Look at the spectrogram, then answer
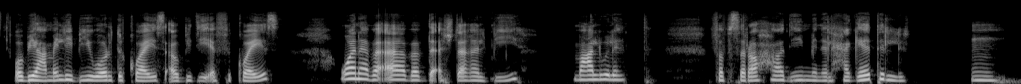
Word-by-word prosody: وبيعمل 190 -1 +3
لي 215 -1 +2
بيه 190 +1 -1
Word 190 0 -3
كويس 175 -1 +1
أو 165 - +1
PDF 165 0 -5
كويس، 175 +8 +1 0.6
وأنا 255 -1 +5
بقى 215 0 +4
بابدأ 200 -2 0
أشتغل 185 -2 -1
بيه 180 +12 -7 0.6
مع 215 0 +4
الولاد، 220 -1 0 0.8
فبصراحة 190 +2 0
دي 200 +1 -4
من 185 -2 -5
الحاجات 180 +6 0
ال 185 -6 -2 0.7
امم. 190 -2 -5
190 Hz, 125 wpm, -21 LUFS, 180-210 Hz, 0.8 s, وأنا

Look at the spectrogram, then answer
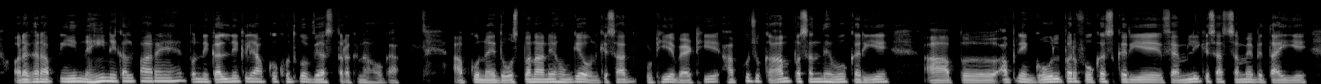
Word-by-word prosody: और - - +1
अगर 120 +3 +3
आप 115 - +1
ये 135 0 +4
नहीं 130 +2 +5
निकल 150 -1 +2
पा 145 -1 +1
रहे 150 +1 +2
हैं, 165 +3 -1
तो 125 - -6
निकलने 120 +2 +2
के 135 -1 -5
लिए 135 - +2
आपको 125 +1 -5
खुद 125 -2 -4
को 135 - -1
व्यस्त 110 0 -1
रखना 100 +1 -6
होगा। 95 -1 -10 0.6
आपको 105 +6 -1
नए 100 0 +2
दोस्त 100 +1 0
बनाने 115 +1 +4
होंगे, 120 +1 +1
उनके 105 -1 0
साथ 110 -1 0 0.2
उठिए-बैठिए। 110 +2 -1
आपको 115 +7 -4
जो 140 - -2
काम 125 +3 +1
पसंद 125 0 +1
है, 125 - +3
वो 120 +1 +1
करिए। 115 +2 0 0.4
आप, 95 +3 -1 0.4
अपने 115 +3 0
गोल 125 +4 +5
पर 135 - +5
फ़ोकस 120 -1 -1
करिए, 110 -1 +1
फ़ैमिली 110 +5 0
के 130 -1 -4
साथ 115 -1 0
समय 115 0 0
बिताइए। 100 -2 -2
115 Hz, 205 wpm, -23 LUFS, 105-125 Hz, 0.6 s, नहीं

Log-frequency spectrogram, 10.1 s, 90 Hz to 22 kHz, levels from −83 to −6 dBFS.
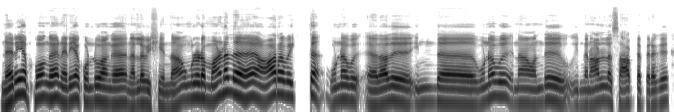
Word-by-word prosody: நெறைய 205 +11 +4 0.2
போங்க, 185 +1 +1 0.2
நெறையா 165 +4 +2
கொண்டு 155 +1 -2
வாங்க! 145 -2 +1 0.3
நல்ல 135 +3 -2
விஷயம் 120 -2 -6
தான். 135 +6 0
உங்களோட 185 +1 +2
மனத 225 +7 +3 0.5
ஆற 215 +2 +5
வைத்த 195 +2 -5 0.3
உணவு, 165 +1 -1 0.3
அதாவது 150 +4 +2 0.3
இந்த 150 +1 -7 0.7
உணவு 195 +4 -1 0.2
நான் 145 -1 -2
வந்து 155 +4 -5 0.4
இந்த 135 +1 -8
நாள்ல 155 +2 -2
சாப்ட்ட 140 +1 -2
பிறகு 130 +4 -4
155 Hz, 130 wpm, -18 LUFS, 140-180 Hz, 0.7 s, ஆற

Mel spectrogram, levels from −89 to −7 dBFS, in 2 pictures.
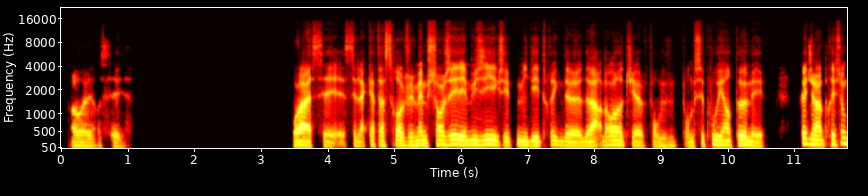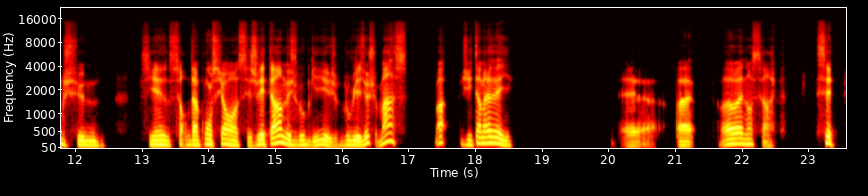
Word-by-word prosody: Ah, 100 -1 0
ouais, 100 -1 -1
non, 95 - -9
c'est 90 -1 -8 2.5
Ouais 115 -1 +8
c'est 105 -3 -4
c'est - - -6
la - - 0
catastrophe. 120 0 +1
Je 110 - -6
vais 110 - +1
même 125 0 +4
changer 130 +3 +3
les 125 -1 +4
musiques, 125 0 +2
j'ai 110 -3 -4
mis 120 -3 +1
des 115 0 +1
trucs 115 +2 -6
de 105 -2 +1
de 105 - -2
hard 110 +1 +4
rock 120 -1 +2 0.2
pour 100 0 -7
m 100 0 -8
pour - - -8
me 105 - -3
secouer 125 +3 0
un 120 -1 +2
peu, 130 +3 +3
mais 100 -4 -1 0.5
en - - +7
fait, 155 - +5
j'ai 140 - +2
l'impression 130 +5 +3
que 145 - -3
je - - -7
suis, 125 - -4
hem 115 -2 -3 0.6
s'il 125 - -8
y - - +2
a 130 - +2
une 130 -2 +1
sorte 120 +2 -5
d'inconscience, 125 -2 0
je 110 +4 -4
l'éteins, 155 +7 +5
mais 145 -7 +1
je 120 - -5
l'oublie, 125 +1 -3
et 110 - -1
j'ou 100 - -9
j'ouvre 125 0 -3
les 120 +1 +2
yeux, 175 - +1
je - - -9
fais: - - -15
«Mince, 225 -5 -2 0.4
bah, - - 0 0.2
j'ai 130 0 -5
éteint 165 +7 +1
le 165 - +2
réveil». 150 -10 +1 1.6
Et - - -16
heu, 100 0 -5 0.6
ouais. 110 0 +2 0.4
Ouais, 130 +4 -2
ouais, 150 0 +3
non 145 0 -2
c'est 125 -5 -10
un 100 - -7 0.7
c'est - - +1
120 Hz, 185 wpm, -23 LUFS, 110-130 Hz, 2.5 s, Ouais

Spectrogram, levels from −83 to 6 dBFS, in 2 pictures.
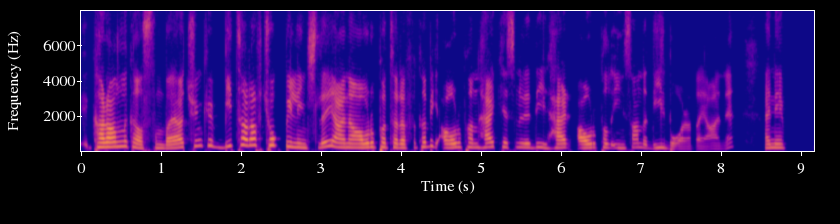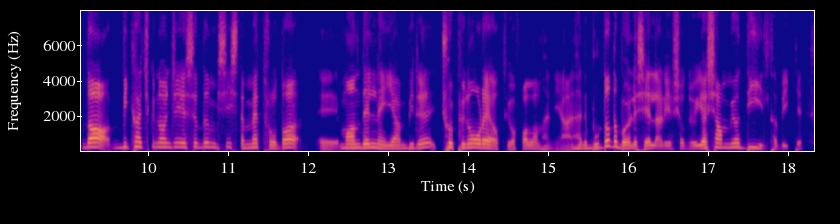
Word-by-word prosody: karanlık 260 +2 +7
aslında 200 -2 -1
ya 220 +4 +4
çünkü 325 +5 -5 0.2
bir 310 +3 -1
taraf 360 0 +5
çok 360 -2 +1
bilinçli. 240 -3 0
Yani, 240 -5 +3
Avrupa 230 +2 +3
tarafı 220 0 -1
tabii 265 +6 -2
ki - - -10
Avrupa'nın 230 +2 -1
her 245 +2 +3
kesimi 250 -2 -6
de 230 -1 -3
değil, 235 -4 -7
her 220 +1 +2
Avrupalı 215 +1 0
insan 210 +4 -7
da 195 -3 -11
değil 220 +2 -6
bu 155 0 -9
arada, 150 0 -15
yani. 160 - -14 0.4
Hani, 220 +1 -3 0.4
daha 255 +1 +8
birkaç 250 +5 -2
gün 260 - -10
önce 245 0 -2
yaşadığım 245 0 -3
bir - - -8
şey 245 - -5
işte, 220 -3 -4
metroda, 220 0 -1 0.3
eee, - - -11
mandalina 215 +1 +1
yiyen 180 -1 -4
biri 215 +4 -4
çöpünü 225 -3 +1
oraya 220 -6 +3
atıyor 165 - -11
falan, 175 -1 -6
hani, 155 -2 -17
yani. - - -12
Hani, 180 0 -7
burada 255 +10 +1
da 290 - +3
böyle 175 0 0
şeyler 175 -1 -3
yaşanıyor, 165 0 -9
yaşanmıyor 225 +3 -1
değil 220 -9 -4
tabii 330 -1 -12
ki. 480 +10 -17
225 Hz, 185 wpm, -26 LUFS, 200-250 Hz, 0.4 s, daha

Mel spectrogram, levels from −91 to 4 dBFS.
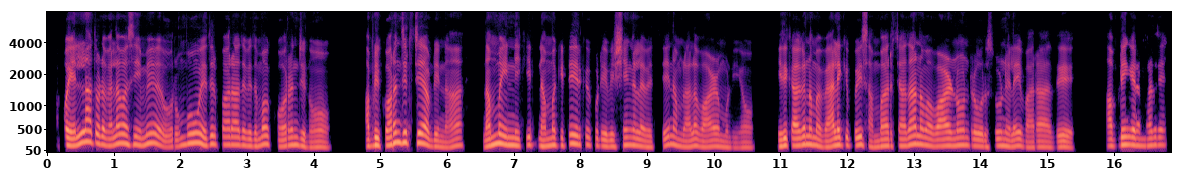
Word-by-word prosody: அப்போ 165 - 0
எல்லாத்தோட 205 -1 +3
விலைவாசியுமே 175 +1 +1 0.2
ஒ - - -4
ரொம்பவும் 190 +7 +2
எதிர்பாராத 165 -1 -1
விதமா, 140 +5 0 0.2
குறைஞ்சிடும். 130 -5 -2 0.6
அப்டி 150 +4 +4
குறைஞ்சிருச்சு 210 +4 +4
அப்டின்னா, 125 -5 -3 0.5
நம்ம 180 +7 +5
இன்னைக்கு 160 -1 0 0.2
நம்ம 145 +4 +1
கிட்ட 150 +3 -6
இருக்கக்கூடிய 155 -5 -3
விஷயங்கள 155 +1 -1
வச்சு, 120 +5 -7
நம்மளால 135 -2 -2
வாழ 120 +2 -1 0.2
முடியும். 110 0 -8 0.4
இதுக்காக 150 +2 +3
நம்ம 160 -4 +1
வேலைக்கு 155 +5 +2
போய் 160 +2 +3
சம்பாரிச்சா 140 +4 -1
தான், 180 +1 +3
நம்ம 160 -2 +1
வாழணுன்ற 145 +2 +1
ஒரு 125 - -4
சூழ்நிலை 145 -2 -1
வராது. 120 0 -3 0.7
அப்படிங்கிற 160 +2 +2
மாதிரி 160 +2 -2
150 Hz, 120 wpm, -22 LUFS, 135-165 Hz, 0.7 s, நம்ம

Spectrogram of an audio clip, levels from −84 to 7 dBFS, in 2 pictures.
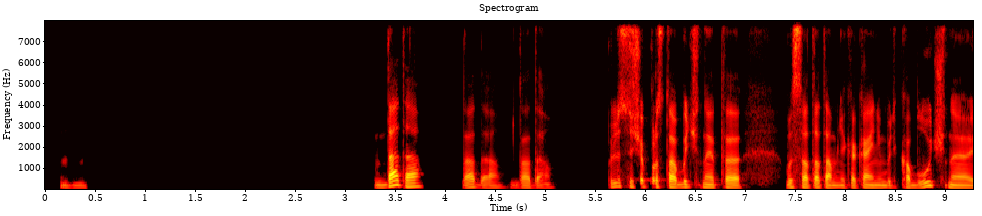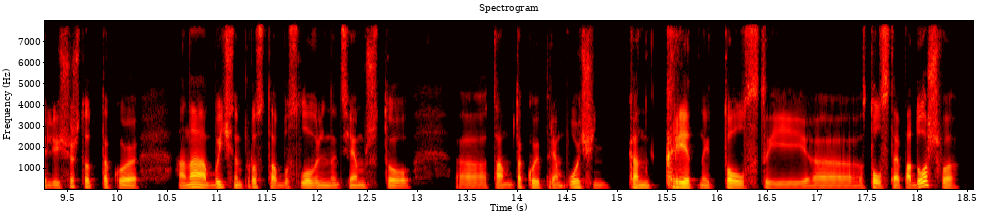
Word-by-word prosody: Мгм. 95 -1 -15 2.9
Да-да, 145 - +5 0.4
да-да, 95 -5 -4
да-да, 90 -2 -7 0.5
плюс 155 +2 +2
еще 140 - 0
просто - - +3
обычно 125 +1 -1
эта 115 -2 +1 0.4
высота - - +7
там 95 - +1
не 95 - -7
какая-нибудь 100 -4 -2
каблучная 105 - -2
или 95 - -8
еще 95 - -5
что-то - - -5
такое. 95 -3 -1 0.3
Она 125 +7 +4
обычно 110 +1 -1
просто 105 -1 -2
обусловлена 95 0 -2
тем, 105 +4 -2
что, 90 -3 -4 0.4
а, 85 -1 -6
там 90 -2 -3
такой - - -2
прям 90 - -7
очень 100 -6 -3 0.2
конкретный 105 -1 +2
толстый, 90 -3 0
а, 90 0 -4
толстая 110 -3 +3
подошва, 90 - +2
100 Hz, 110 wpm, -27 LUFS, 90-110 Hz, 2.9 s, высота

